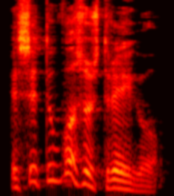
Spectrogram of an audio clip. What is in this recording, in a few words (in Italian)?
"strego", crespinese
